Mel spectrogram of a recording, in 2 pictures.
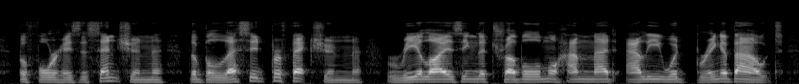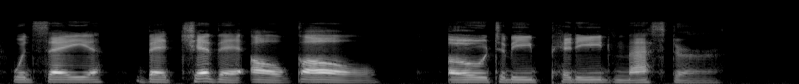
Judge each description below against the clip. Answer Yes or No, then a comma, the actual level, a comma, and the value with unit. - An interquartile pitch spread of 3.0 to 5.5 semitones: No, narrow, 2.4 semitones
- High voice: No, low, 110 Hz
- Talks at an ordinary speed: No, slow, 85 wpm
